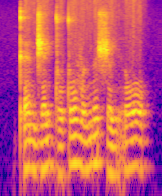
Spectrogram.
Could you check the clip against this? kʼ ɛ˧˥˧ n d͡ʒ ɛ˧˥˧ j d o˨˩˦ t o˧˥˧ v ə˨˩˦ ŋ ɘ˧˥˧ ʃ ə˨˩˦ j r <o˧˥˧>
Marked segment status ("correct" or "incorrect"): correct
